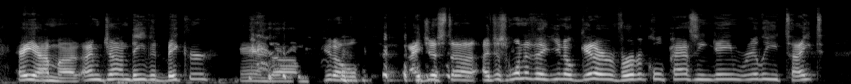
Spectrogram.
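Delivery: high frog puppet character voice. Imitating a football coach in a Kermit the Frog voice. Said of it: "Your Kermit the Frog is a".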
